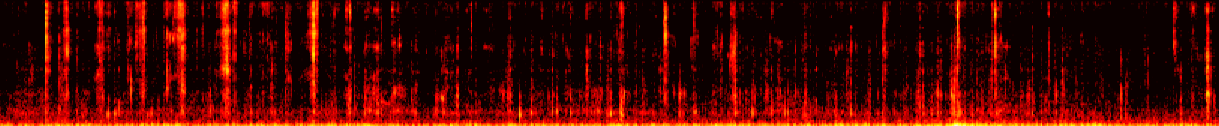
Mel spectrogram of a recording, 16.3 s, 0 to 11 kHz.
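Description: Close-miked chewing and crunching of crisp fried carp, with many short sharp crackles and small mouth clicks. There is one louder thump about 13 seconds in.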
